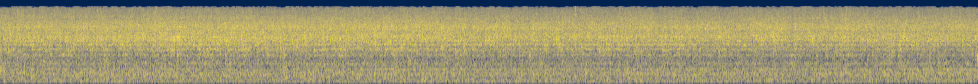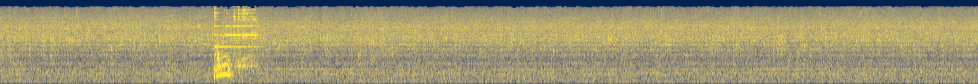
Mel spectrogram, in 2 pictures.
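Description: Chicken wings frying, a steady even sizzle. A short rising squeak cuts through once a little past halfway.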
